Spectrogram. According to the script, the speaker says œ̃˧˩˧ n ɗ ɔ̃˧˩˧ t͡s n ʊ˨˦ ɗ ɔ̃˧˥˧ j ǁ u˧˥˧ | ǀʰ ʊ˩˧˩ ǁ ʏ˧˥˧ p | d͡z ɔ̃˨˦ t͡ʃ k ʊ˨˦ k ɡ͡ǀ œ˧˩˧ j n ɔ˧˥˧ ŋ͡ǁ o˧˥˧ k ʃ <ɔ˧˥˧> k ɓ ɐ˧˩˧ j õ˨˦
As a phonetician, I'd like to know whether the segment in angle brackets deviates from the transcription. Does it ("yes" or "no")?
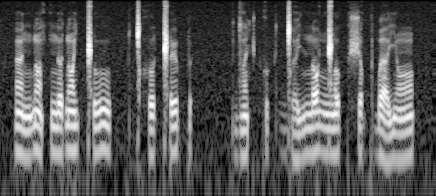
no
